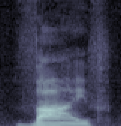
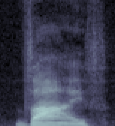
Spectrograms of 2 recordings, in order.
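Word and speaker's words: vibe: 참고로이 가장 앞에 비읍 소리는요. 그냥 브 소리가 아니라 진동이 들어간 소리입니다. 그래서바이브가 아니라 실제 영어 발음은 vive vive 이렇게 발음해요.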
